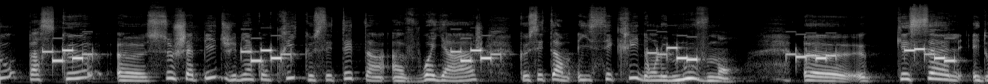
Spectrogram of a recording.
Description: Five-tone selective call (CCIR), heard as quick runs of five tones, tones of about 100 ms, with speech in French. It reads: 81936 81936 81936 76632 64535 90631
